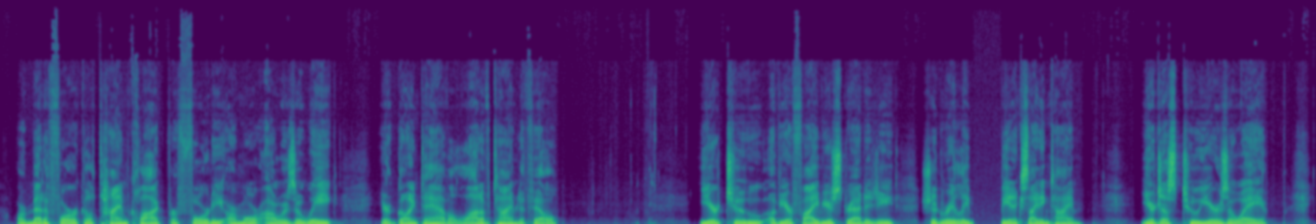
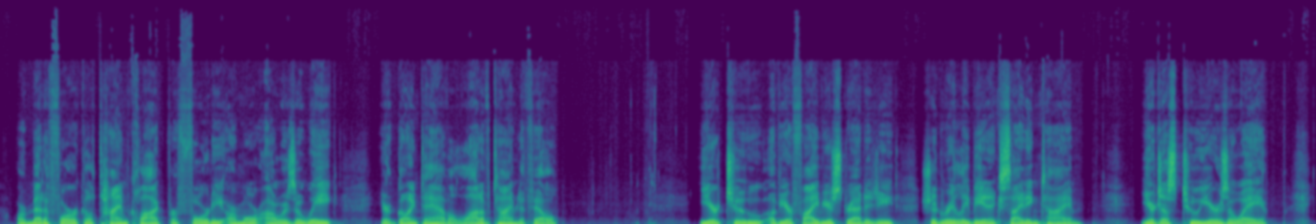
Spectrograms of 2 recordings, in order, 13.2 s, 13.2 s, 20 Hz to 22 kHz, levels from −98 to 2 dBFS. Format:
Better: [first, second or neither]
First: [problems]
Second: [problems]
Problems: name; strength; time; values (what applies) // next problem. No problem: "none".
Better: second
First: audio freezing; at 9.5 s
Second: none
